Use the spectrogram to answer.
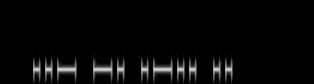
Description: Morse code, heard as a keyed tone, about 20 wpm, 700 Hz. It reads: UNLI
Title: Build A Word - 2 Letters At A Time - 8-Letter Words - 20wpm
